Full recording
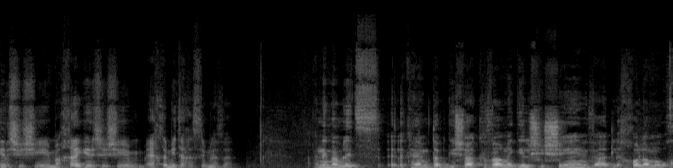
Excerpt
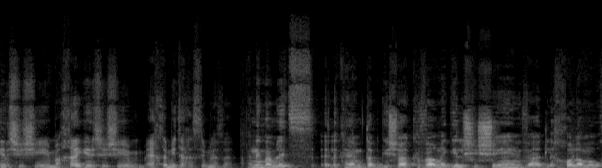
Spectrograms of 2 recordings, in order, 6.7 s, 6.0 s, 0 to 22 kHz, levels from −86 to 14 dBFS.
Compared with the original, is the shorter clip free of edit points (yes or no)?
no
